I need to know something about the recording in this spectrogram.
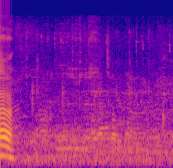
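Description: A man's word ends just as it begins, then a low, uneven background murmur of distant voices and bustle from a crowded outdoor cattle market.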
